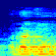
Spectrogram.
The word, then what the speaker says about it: रजौन: राजवन जो अंग्रेजी में लिखता था तो वह रजौन बोलता था। रजौन धीरे धीरे वो बोलते बोलते वह रजौन उसका उच्चारण करने लगा और यह राजवन रजौन में परिणत हो गया।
